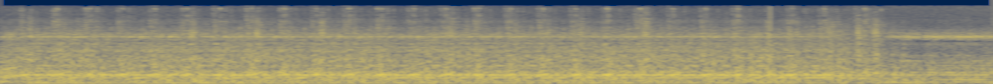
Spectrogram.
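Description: A sewing machine runs steadily, stitching a brief decorative line along the top to secure the piece, its needle clattering in a fast, even rhythm with a mechanical hum, then the stitching cuts off just before the end.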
